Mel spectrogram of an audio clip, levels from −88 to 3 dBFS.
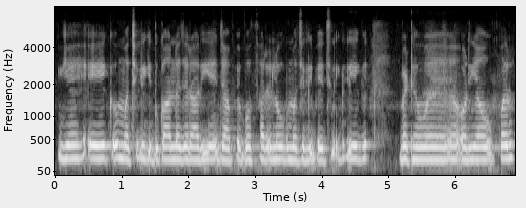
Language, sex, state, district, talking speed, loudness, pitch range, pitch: Hindi, female, Rajasthan, Jaipur, 210 wpm, -12 LUFS, 185-200 Hz, 190 Hz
